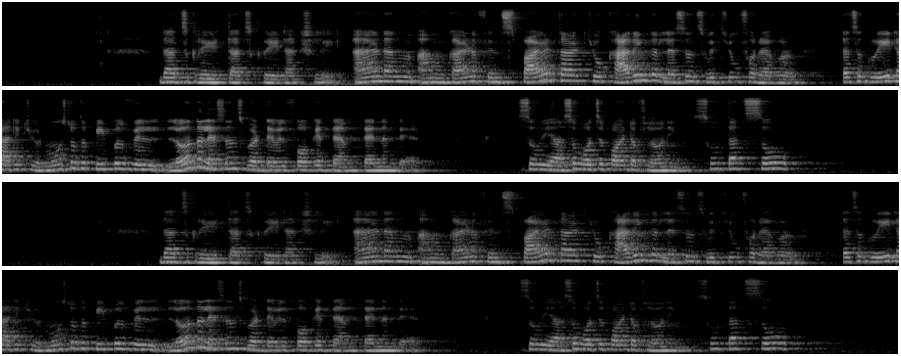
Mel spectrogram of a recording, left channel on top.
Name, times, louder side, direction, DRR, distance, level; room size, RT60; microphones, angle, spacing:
voice 1, 1.2-8.1 8.4-13.2 14.2-16.8, left 3 dB, 25° left, 0.5 m, -33 dB
14.0 x 7.0 x 7.0 m
head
